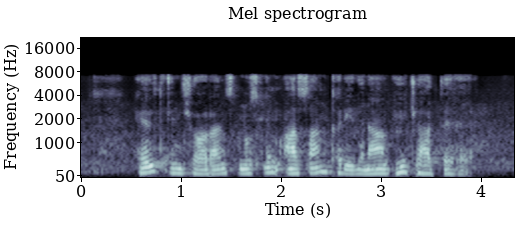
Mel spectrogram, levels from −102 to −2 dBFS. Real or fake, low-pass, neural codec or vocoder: fake; 7.2 kHz; codec, 16 kHz, 4 kbps, X-Codec, HuBERT features, trained on balanced general audio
